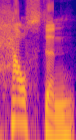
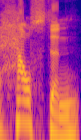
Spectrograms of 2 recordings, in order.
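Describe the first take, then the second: First: It is said the New York street way. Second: The same.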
